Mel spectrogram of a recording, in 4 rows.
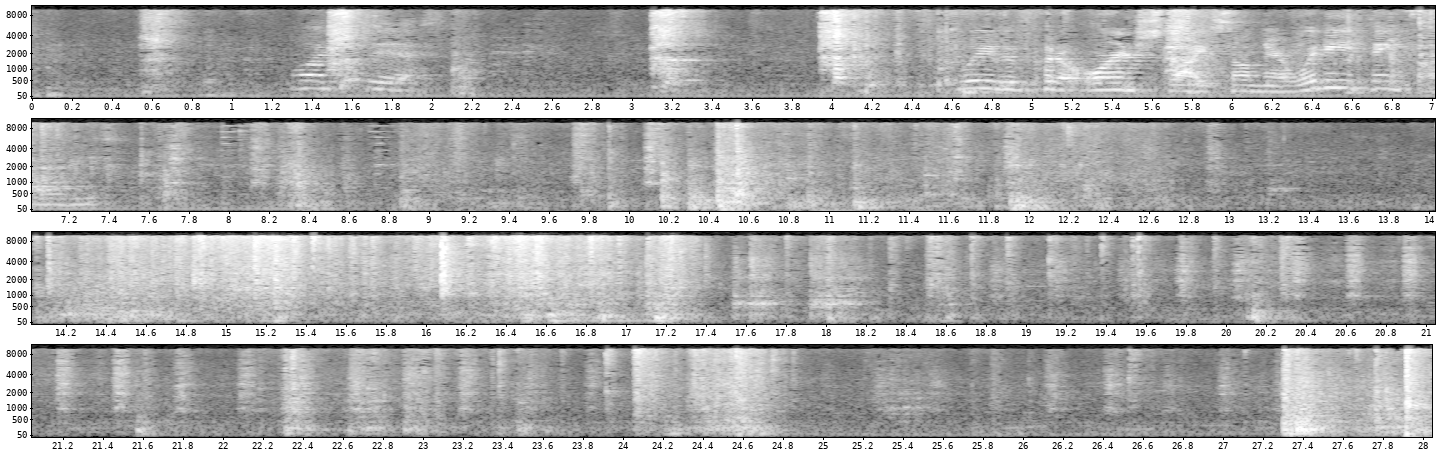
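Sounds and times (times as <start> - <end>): small dog panting: 18.6 - 24.3, 24.9 - 27.3.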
